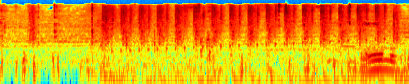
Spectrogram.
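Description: Cardboard box and paper instruction leaflet handled close to the microphone, giving a dense run of rapid crackles and rustles.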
